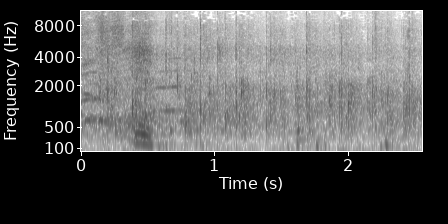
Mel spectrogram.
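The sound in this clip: A church audience applauding to welcome the pastor's wife, a dense, steady clatter of clapping with voices talking over it.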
